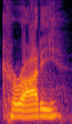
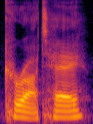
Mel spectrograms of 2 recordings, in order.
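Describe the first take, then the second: First: It is said the everyday English way. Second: It is said in a Japanese-like way.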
